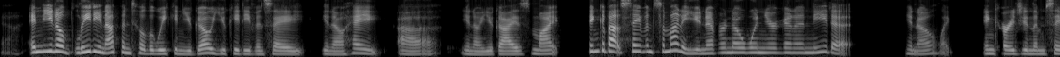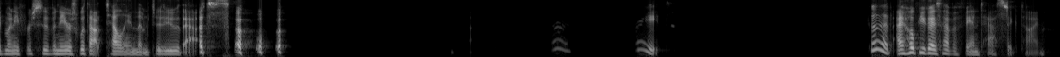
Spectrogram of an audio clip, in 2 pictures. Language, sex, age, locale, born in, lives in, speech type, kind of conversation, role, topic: English, female, 50-54, en-US, United States, United States, conversation, advice, advisor, How can I preserve and relive the memories from a favorite vacation?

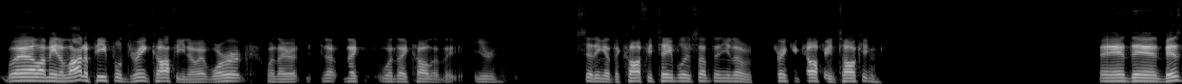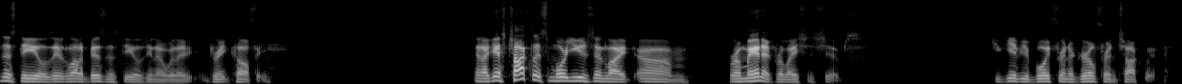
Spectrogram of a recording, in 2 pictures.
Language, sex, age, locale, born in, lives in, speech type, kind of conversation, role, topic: English, male, 50-54, en-US, United States, United States, conversation, unstructured, none, Would you rather live in a world without chocolate or in a world without coffee?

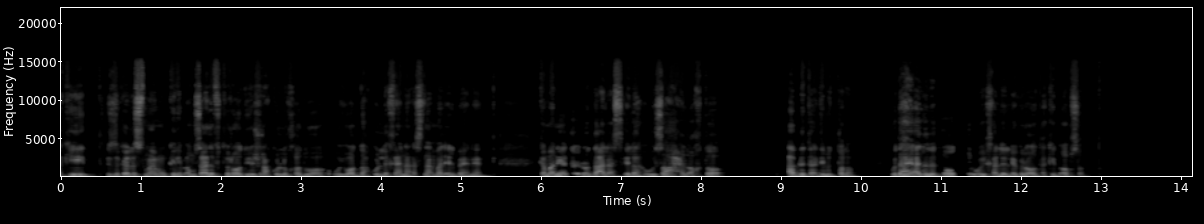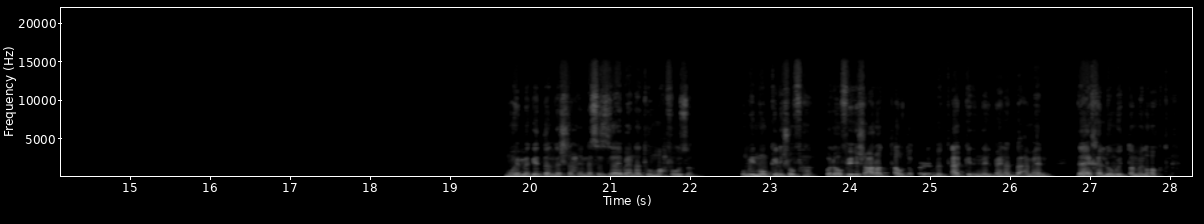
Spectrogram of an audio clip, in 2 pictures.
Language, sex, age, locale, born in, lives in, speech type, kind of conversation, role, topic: Arabic, male, 20-24, ar-EG, Egypt, Egypt, read, expert-assistant, expert, تفتكر إزاي ممكن نستخدم التكنولوجيا بطريقة مبتكرة لتحسين تجربة المواطنين في التعامل مع المصالح الحكومية؟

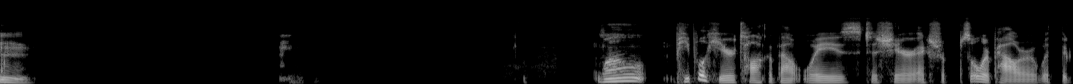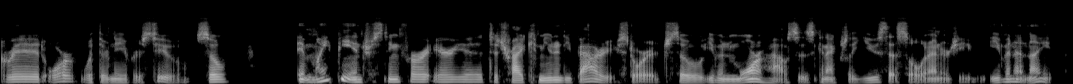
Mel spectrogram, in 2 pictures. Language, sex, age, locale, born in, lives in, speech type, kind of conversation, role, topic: English, male, 25-29, en-US, Canada, United States, read, expert-assistant, asker, What is the difference between renewable and nonrenewable energy?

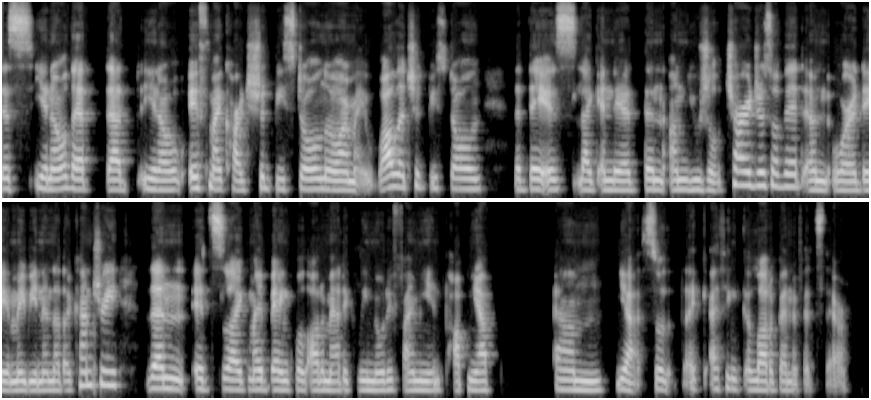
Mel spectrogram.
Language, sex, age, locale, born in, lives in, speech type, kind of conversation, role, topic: English, female, 35-39, en-DE, Germany, United States, conversation, unstructured, none, How can you persuade someone to try online banking?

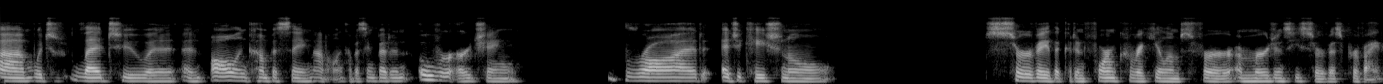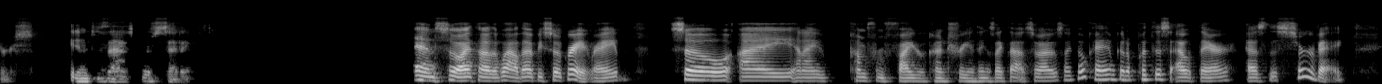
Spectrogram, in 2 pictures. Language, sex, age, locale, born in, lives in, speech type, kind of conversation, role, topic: English, female, 45-49, en-US, United States, United States, conversation, podcast, guest, Why do certain foods bring us comfort and evoke strong memories?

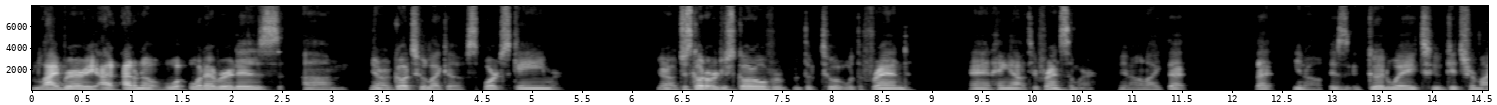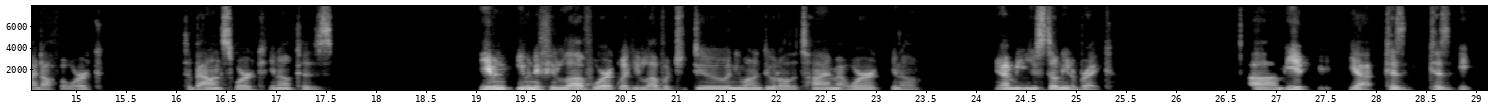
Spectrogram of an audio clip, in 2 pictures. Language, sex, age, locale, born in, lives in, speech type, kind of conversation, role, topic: English, male, 40-44, en-US, United States, United States, conversation, podcast, guest, What helps you maintain a healthy balance between your job and your personal life?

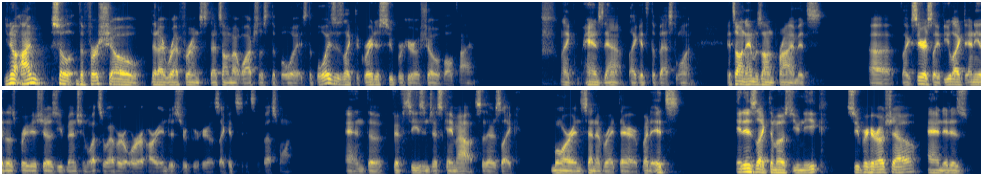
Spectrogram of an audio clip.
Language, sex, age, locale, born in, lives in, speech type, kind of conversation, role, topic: English, male, 25-29, en-US, United States, United States, conversation, unstructured, none, What should you watch next?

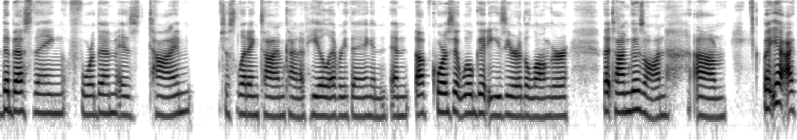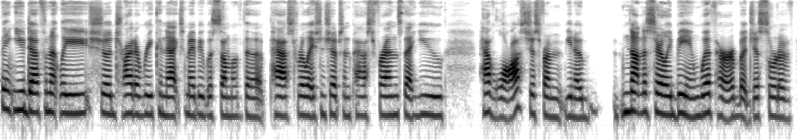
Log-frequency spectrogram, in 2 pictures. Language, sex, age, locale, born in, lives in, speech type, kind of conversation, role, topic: English, female, 20-24, en-US, United States, United States, conversation, advice, advisor, How can I regain a sense of direction and purpose after a breakup?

